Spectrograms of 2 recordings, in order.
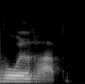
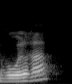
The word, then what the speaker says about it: Wohlrab: Oh, you can find me under Elements of Birth or Jutta Wohlrab. both things. Instagram is Jutta Wohlrab.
